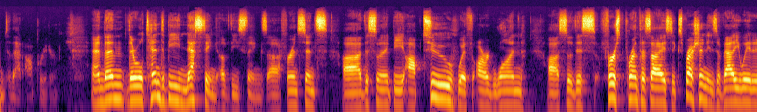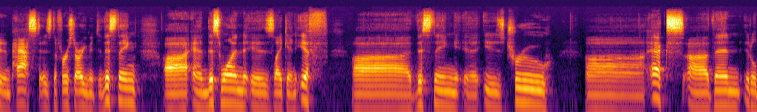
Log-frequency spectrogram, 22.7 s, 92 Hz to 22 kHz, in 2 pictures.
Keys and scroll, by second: 4.4 alt+b, 4.5 alt+b, 4.7 alt+b, 5.0-9.9 typing, 6.9 alt+f, 10.1 ctrl+alt+b, 11.8 alt+b, 12.3 alt+f, 13.0 ctrl+f, 13.6 alt+f, 13.8 alt+b, 14.4 (, 16.1-22.7 typing.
